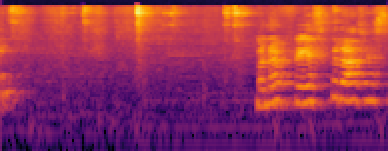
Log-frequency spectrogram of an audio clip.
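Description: A woman's voice speaking, broken by a pause of about a second and a half filled only by faint room sound with a single soft tick; her voice starts again near the end.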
